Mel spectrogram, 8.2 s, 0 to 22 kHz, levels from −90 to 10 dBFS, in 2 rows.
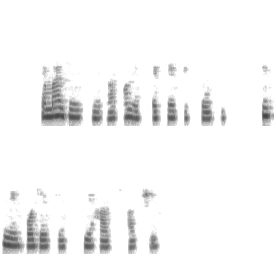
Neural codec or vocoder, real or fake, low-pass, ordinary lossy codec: none; real; 3.6 kHz; none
